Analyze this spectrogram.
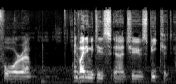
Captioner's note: speaking French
